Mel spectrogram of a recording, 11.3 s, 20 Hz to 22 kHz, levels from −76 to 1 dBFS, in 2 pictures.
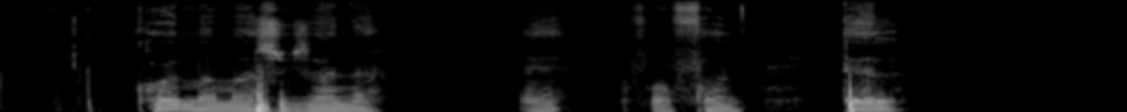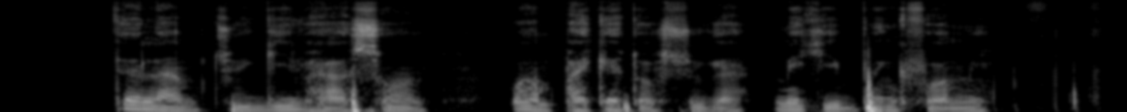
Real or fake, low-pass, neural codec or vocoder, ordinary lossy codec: real; none; none; none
